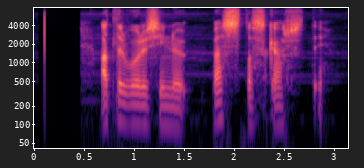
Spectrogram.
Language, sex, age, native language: Icelandic, male, 15, Icelandic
